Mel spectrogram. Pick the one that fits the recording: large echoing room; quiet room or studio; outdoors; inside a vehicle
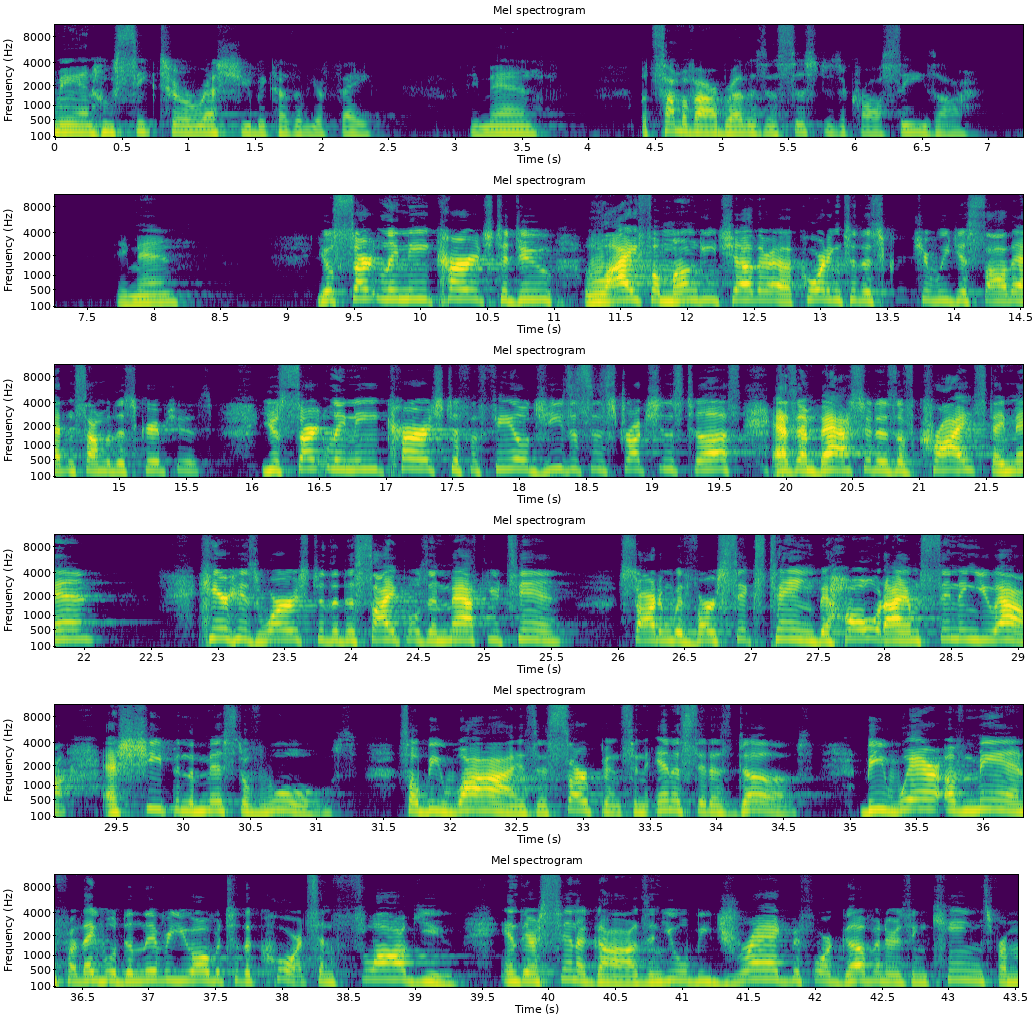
large echoing room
